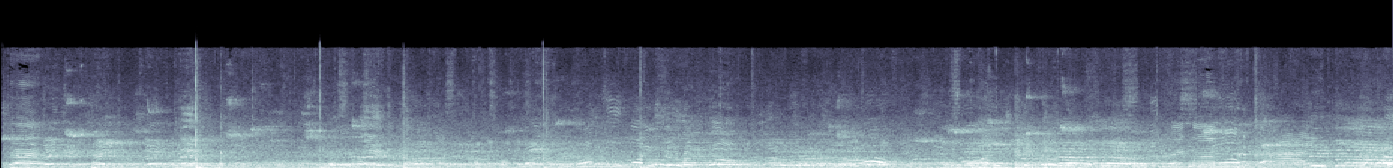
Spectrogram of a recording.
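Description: Children chatter and call out loudly in a large echoing hall.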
